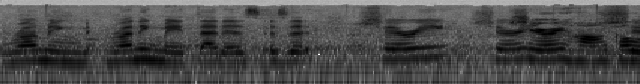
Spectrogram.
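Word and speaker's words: Cheri Honkala: your vice presidential running mate, that is it Sherry Hankala? Sherry Hankala, right. I wanted to pronounce that right, so welcome.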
